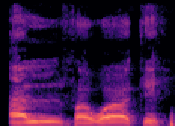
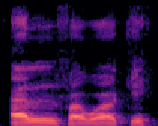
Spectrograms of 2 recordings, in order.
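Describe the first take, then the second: The two takes are said the same way.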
